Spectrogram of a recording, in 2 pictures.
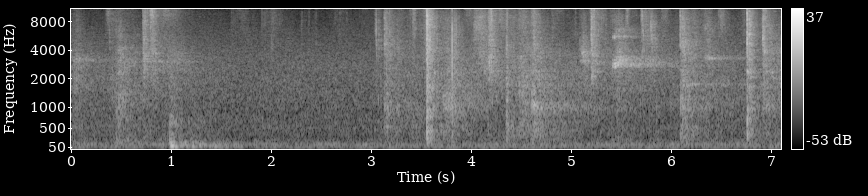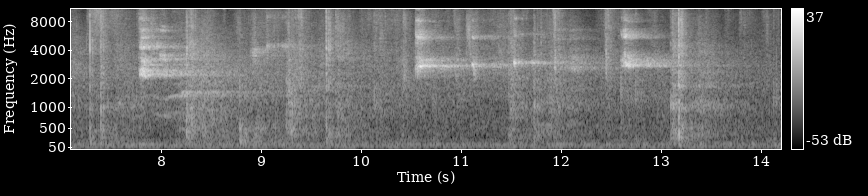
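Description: Tennis balls are struck with sharp pops, echoing in a large indoor hall.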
